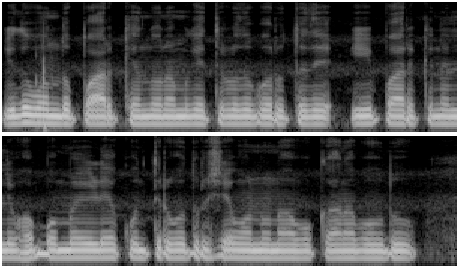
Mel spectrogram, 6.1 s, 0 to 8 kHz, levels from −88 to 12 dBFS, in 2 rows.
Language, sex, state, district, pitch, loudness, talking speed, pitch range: Kannada, male, Karnataka, Koppal, 130 Hz, -17 LUFS, 160 wpm, 125-130 Hz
